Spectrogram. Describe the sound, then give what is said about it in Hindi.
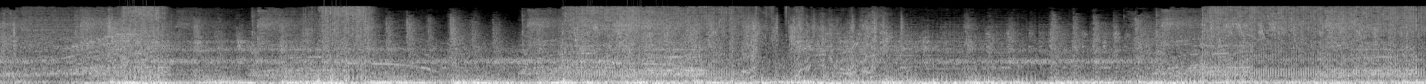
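Drama sound effect of missiles being fired and targets exploding: a loud, continuous roaring drone with a heavy low rumble, broken by repeated crashing bursts across the whole stretch. “दो target उड़ा दिए हैं, अब तीसरे की बारी है।”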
